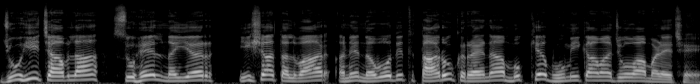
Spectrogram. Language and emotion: Gujarati, neutral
